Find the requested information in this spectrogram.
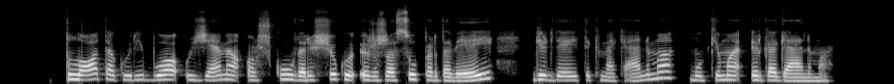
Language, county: Lithuanian, Kaunas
